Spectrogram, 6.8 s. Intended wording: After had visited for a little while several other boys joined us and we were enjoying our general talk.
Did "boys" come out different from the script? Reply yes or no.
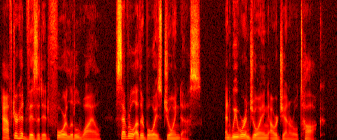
no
